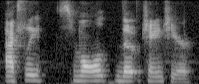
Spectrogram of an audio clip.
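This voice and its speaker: A woman's voice: lowish voice, a little slow, mellow. A woman co-hosting a comic read-along stream, giving casual commentary.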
